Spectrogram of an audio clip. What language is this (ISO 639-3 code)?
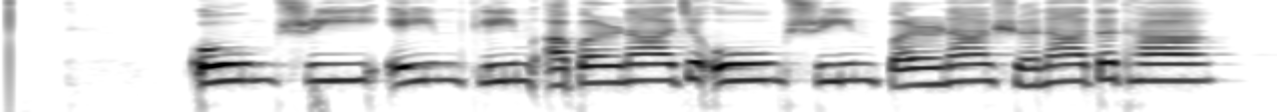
san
